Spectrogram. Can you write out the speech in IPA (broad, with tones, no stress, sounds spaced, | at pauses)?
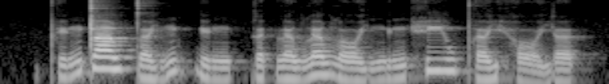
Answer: pʰ ɪ˨˥ ŋ t̪ aː˥ w t̪ ɐ˨ j ŋ ʊ˥ k̚ ɪ˨ ŋ | k ɐ˨ t̚ l ɐ˨ w l ɐ˥ w l ɔː˨ j ŋ ɪ˨˧ ŋ h iː˥ w pʰ ɐ˨˧ j h ɔː˨˩ j ɐ˨ k̚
